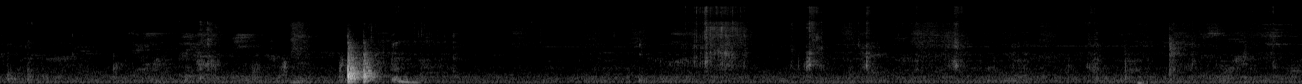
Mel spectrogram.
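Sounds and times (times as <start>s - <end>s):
person chewing and biting: 6.3s - 11.3s.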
